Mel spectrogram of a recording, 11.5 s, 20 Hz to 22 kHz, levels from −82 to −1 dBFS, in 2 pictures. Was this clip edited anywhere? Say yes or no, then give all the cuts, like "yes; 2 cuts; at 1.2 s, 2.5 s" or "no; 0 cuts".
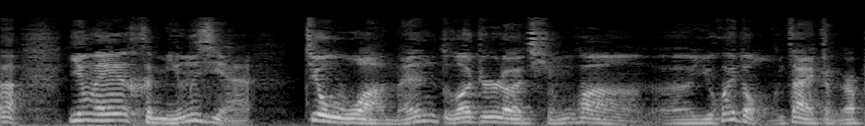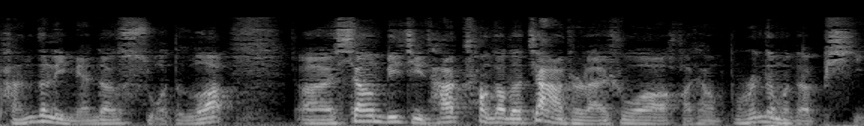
no; 0 cuts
